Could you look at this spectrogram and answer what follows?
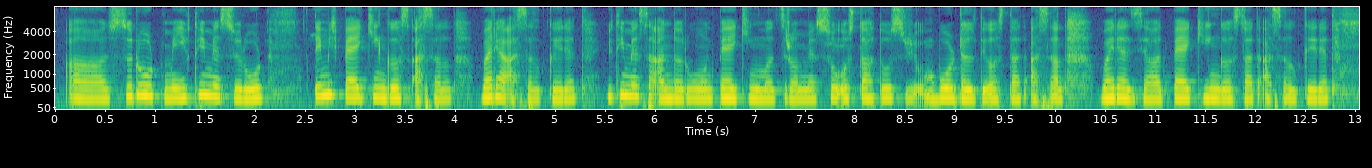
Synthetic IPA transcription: suɾoːʈmẽjut̪ʰimesuɾoːʈ | t̪emit͡ʃpʲɛːkiŋɡəsɐ̰sɐlʋɐɾʲjaːʔɐsɐlkəɾʲɐt̪ʰjut̪ʰimesɐʔɐ̰nd̪əɾoːnpɛːkiŋɡmɐzɾɐmẽsoʔəst̪aːt̪osboːɖɐlt̪iəst̪aːt̪ʰɐsɐ̰lʋɐɾʲjaːzjaːd̪̚pʲɛːkiŋɡəst̪aːt̪ʰɐ̰sɐlkəɾʲet̪ʰ

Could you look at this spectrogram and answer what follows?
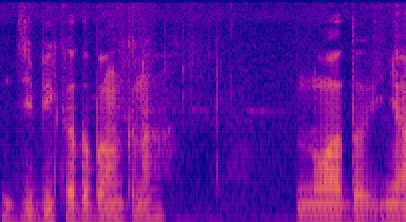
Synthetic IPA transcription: d͡ʒibikad̪ɔbaŋkana | nɔwad̪ɔḭɲa̰

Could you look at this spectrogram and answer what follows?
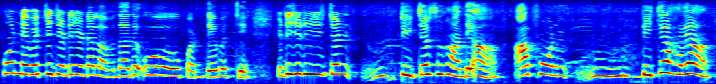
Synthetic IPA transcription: pʰoːnd̪eːbɪt͡ʃd͡ʒeːɽeːd͡ʒeːɽaːləbd̪aːd̪eːʔoːpəɽd̪eːbɪtːʃeːd͡ʒeːɽid͡ʒeːɽit͡ʃənʈiːt͡ʃəɾsəkʰãːnd̪eːãːaːpʰoːn | ʈiːt͡ʃəɾaːkd̪eːãː

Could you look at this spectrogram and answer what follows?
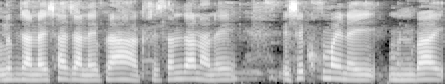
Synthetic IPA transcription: lɯp̚zanajsazanajpʰɾaɦakʰɾistanzananajesekʰɔmajnajmɯnbaj

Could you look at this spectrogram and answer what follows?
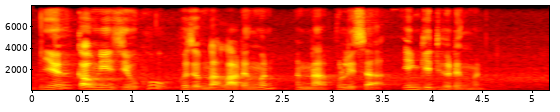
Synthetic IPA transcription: biɯkawniziwkʰokʰɯzɐp̚naladɐŋmɐnɐnːapulisa | iŋɡidʱɯdɐŋmɐn

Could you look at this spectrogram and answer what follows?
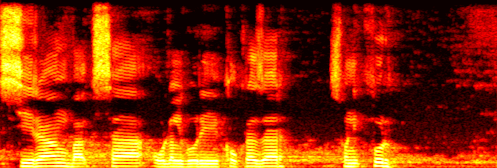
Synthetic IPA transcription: siɾaŋbak̚saɔlalɡɔɾikʰɔkʰɾazaɾsɔnik̚pʰuɾ

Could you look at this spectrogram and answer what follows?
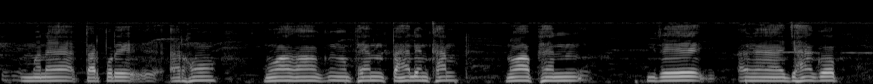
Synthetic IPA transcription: manɛt̪aɾpɔɾɛaɾɦɔ̃ | nɔwapʰɛnt̪ãɦãlɛnkʰanː | ɔwapʰɛn | ɾɛ | d͡ʒaɦãɡɔp̚

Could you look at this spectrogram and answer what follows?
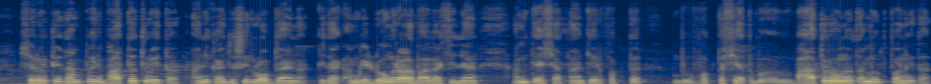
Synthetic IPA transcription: ɕəɾəʋt̪et̪ampəñibʱat̪ət͡sɾəjt̪a̰t̪añikãĩd̪usɾiɾɔp̚d͡zajnakit̪aamɡeɖoŋɡɾaɭbʱaɡaɕilːjan | am̤iːt̪jaɕat̪nãɲt͡ɕaʋəɾfək̚t̪ə | fəkt̪əɕet̪bʱat̪ɾonət͡sam̤iːut̪pənjet̪a̰t̪

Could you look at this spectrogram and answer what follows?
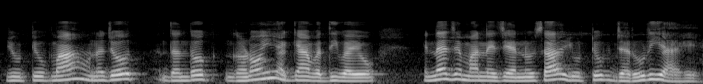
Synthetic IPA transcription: juːʈjuːbmãɦʊnə̆d͡ʑod̪ɐ̃nd̪oɡʱɐɽ̃oiɐɠjãʋɐd̪ʱiʋɐjo | ɦɪnə̆d͡ʑɐmaːned͡ʑeːɐnusaːɾjuːʈjuːbzɐɾuːɾiaːɦeː

